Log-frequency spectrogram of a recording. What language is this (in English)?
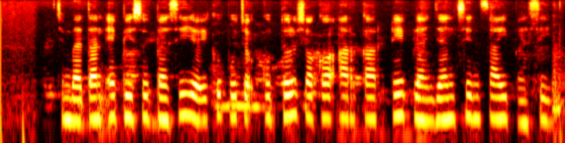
Javanese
